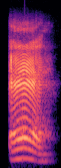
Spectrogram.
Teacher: ए में जीभ बिल्कुल बीचो बीच जाती है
